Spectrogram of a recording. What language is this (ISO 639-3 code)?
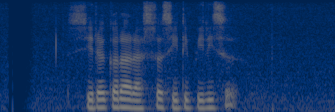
sin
